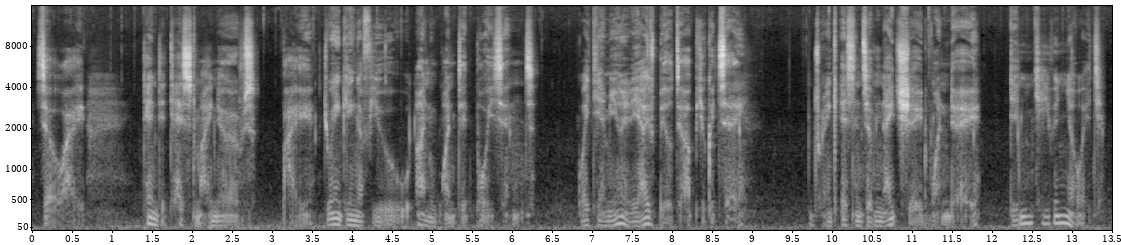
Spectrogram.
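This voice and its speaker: A man voicing a meek, chatty dungeon servant with a hushed, throat-burnt rasp and a hesitant, self-effacing manner in an audio role-play. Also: rumbling low, big pitch swings, takes it slowly, in a whisper, exaggerated voice. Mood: dry, rambling.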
